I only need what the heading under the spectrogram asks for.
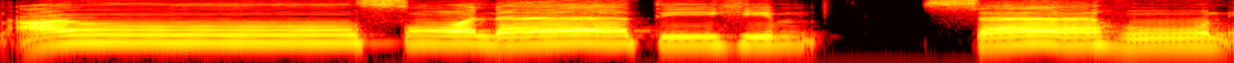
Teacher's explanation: Seperti nun mati bertemu sod itu ikhfa harus ditahan. Al-solatihim sahun ya seperti ini.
